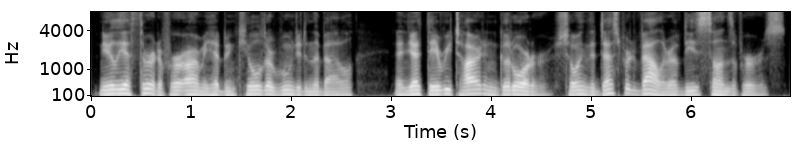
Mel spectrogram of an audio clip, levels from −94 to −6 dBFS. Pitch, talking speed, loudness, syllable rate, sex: 125 Hz, 255 wpm, -18 LUFS, 6.9 syllables/s, male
